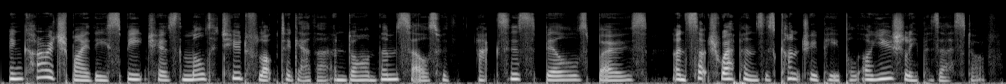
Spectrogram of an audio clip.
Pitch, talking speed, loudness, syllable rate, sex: 215 Hz, 150 wpm, -19 LUFS, 5.1 syllables/s, female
